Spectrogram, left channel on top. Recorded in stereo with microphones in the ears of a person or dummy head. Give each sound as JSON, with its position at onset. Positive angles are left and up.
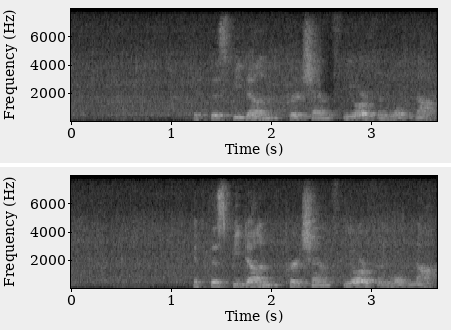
{"t": 1.2, "sound": "a man speaking", "side_deg": -70, "distance_m": 1.2}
